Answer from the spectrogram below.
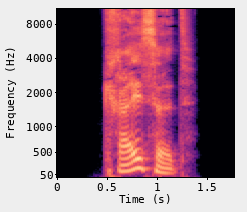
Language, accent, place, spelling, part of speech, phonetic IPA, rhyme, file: German, Germany, Berlin, kreißet, verb, [ˈkʁaɪ̯sət], -aɪ̯sət, De-kreißet.ogg
- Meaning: second-person plural subjunctive I of kreißen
